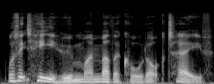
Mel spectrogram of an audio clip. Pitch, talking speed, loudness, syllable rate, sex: 110 Hz, 225 wpm, -16 LUFS, 5.7 syllables/s, male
